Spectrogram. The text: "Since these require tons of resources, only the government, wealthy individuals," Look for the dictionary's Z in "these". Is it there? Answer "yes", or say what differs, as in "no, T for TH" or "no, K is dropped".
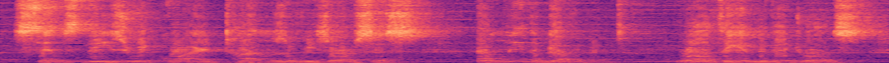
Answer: yes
